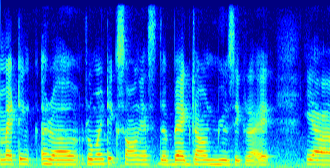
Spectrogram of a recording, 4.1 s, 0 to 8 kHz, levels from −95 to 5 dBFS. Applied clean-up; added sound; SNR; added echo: none; none; none; none.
